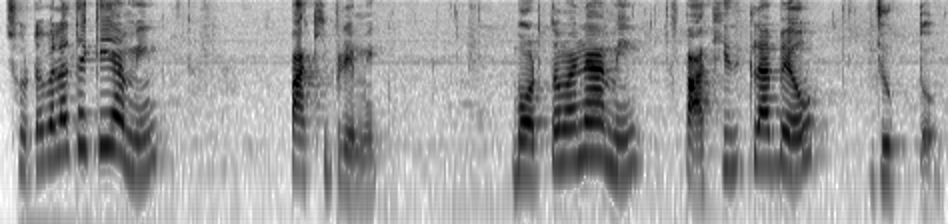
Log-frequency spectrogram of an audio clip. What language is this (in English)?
Bangla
